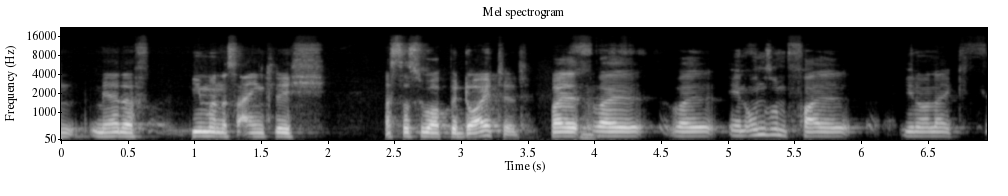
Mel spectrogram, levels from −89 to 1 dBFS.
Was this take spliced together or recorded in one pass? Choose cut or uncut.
cut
